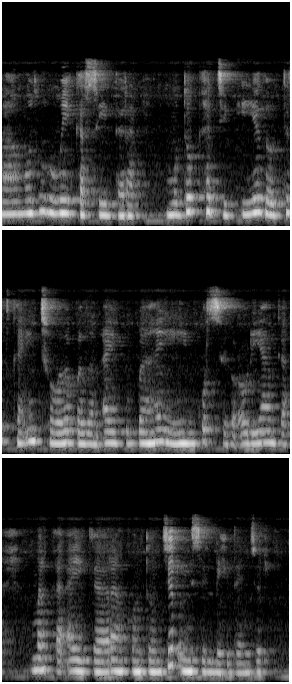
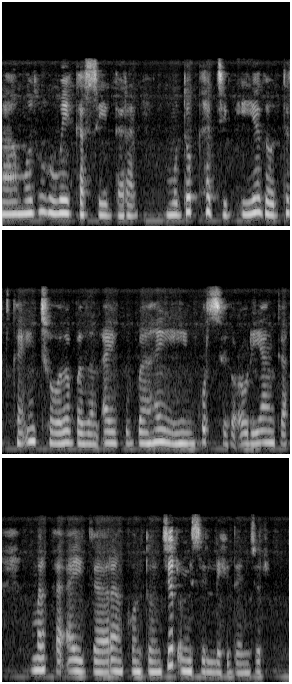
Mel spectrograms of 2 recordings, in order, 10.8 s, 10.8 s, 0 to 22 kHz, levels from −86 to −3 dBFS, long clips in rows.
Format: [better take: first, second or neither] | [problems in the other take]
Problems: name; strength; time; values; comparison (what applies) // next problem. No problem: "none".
second | room echo; dies away in 0.5 s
